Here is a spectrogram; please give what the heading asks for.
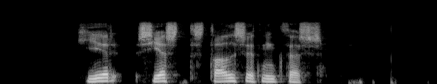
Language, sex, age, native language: Icelandic, male, 40-49, Icelandic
